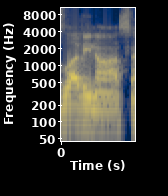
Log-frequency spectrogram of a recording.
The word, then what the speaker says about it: Levinas: That individual is Levinas.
